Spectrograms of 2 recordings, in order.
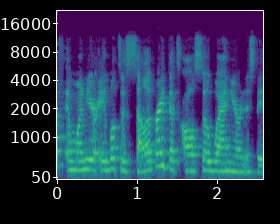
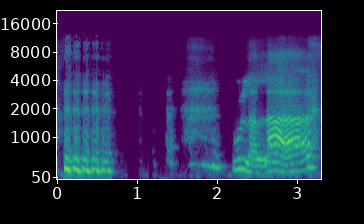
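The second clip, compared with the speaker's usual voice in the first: sexy man voice; much slower than usual. Pretend. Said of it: "a very sexy man voice".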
